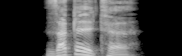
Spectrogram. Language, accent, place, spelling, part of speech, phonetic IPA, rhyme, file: German, Germany, Berlin, sattelte, verb, [ˈzatl̩tə], -atl̩tə, De-sattelte.ogg
- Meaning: inflection of satteln: 1. first/third-person singular preterite 2. first/third-person singular subjunctive II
